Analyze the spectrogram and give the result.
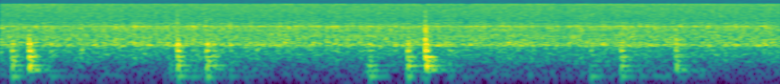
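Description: Fingertips and nails tap and scratch around the stem of a small, glowing, mushroom-shaped plastic LED night light made of hollow, frosted translucent plastic. Soft, hollow, low-pitched taps come at irregular intervals and die away quickly. A faint steady background tone lies underneath.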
